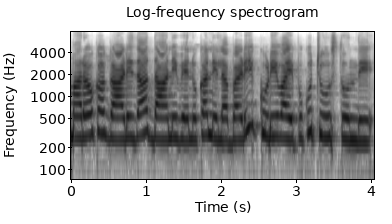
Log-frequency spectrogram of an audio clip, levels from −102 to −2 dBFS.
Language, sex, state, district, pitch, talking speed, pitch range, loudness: Telugu, female, Telangana, Hyderabad, 270 Hz, 120 wpm, 255-290 Hz, -15 LUFS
